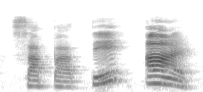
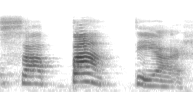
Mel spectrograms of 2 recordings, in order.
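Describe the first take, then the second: First: The stress is on the syllable ar. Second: The stress is on the syllable pa. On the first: The speaker calls it right. "Agora vamos ver a última sílaba, o ar" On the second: The speaker calls it wrong. "vamos colocar uma pronúncia mais forte na sílaba pá"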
